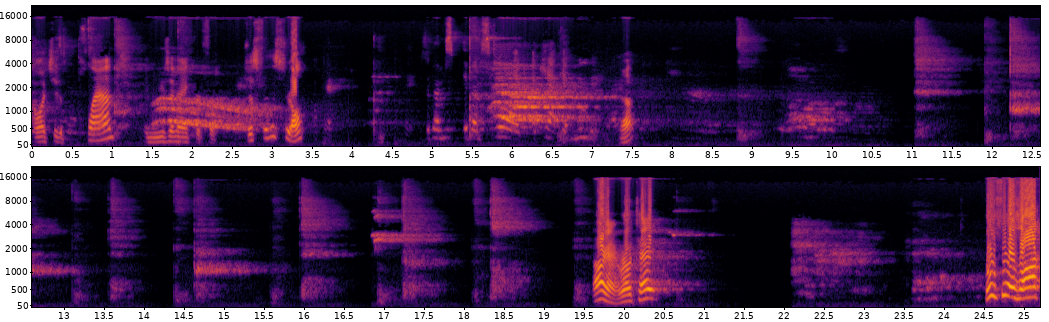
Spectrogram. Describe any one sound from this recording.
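A man speaks loudly and with animation close by, in an echoing hall.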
